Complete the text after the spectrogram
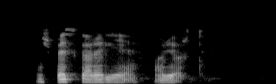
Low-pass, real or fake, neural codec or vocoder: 5.4 kHz; real; none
